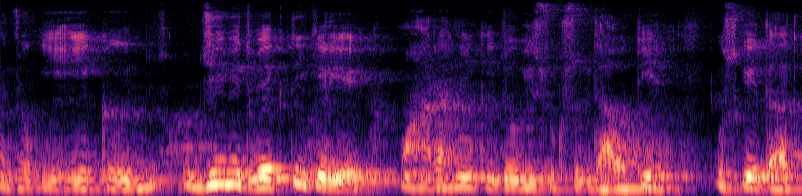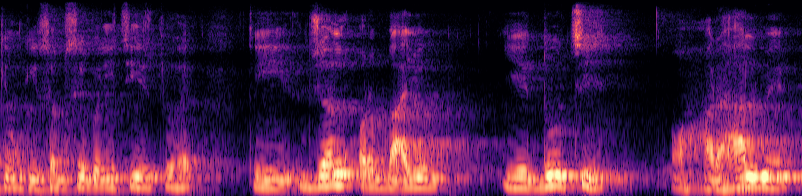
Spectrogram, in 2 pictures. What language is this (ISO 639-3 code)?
hin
